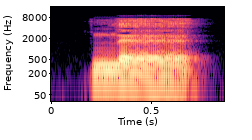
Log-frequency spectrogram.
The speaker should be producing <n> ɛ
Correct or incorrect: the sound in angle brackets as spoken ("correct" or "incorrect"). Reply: correct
